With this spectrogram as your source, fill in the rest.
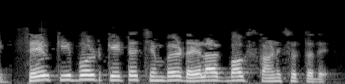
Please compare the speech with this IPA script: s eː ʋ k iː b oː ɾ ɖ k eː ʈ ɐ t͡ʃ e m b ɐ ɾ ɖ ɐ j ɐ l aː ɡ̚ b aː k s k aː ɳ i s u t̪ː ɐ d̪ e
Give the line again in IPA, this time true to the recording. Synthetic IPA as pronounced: s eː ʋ k iː b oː ɾ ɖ k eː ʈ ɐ t͡ʃ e m b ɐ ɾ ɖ ɐ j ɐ l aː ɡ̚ b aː k s k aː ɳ i s u t̪ː ɐ d̪ e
